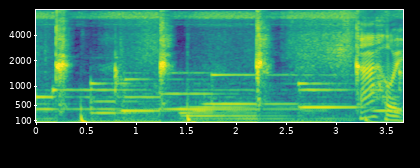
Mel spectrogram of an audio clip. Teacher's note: At sa vilar naman, ito ay ginagamitan ng likod ng dila at malambot na ngala-ngala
